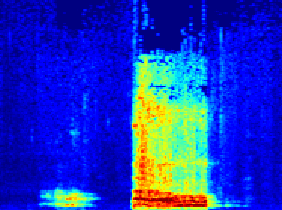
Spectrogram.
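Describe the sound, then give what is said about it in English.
A pet dog gives a low, soft growl, then one loud, sustained bark lasting over half a second. “Sorry about my dog.”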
